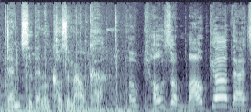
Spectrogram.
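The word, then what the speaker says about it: Kozama'uka: Oh, Kozamauka? That's how you pronounce it?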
